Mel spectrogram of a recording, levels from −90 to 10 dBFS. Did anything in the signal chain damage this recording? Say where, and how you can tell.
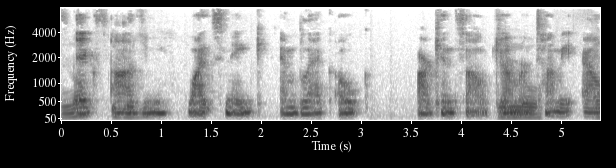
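No, nothing stood out on listening; the speech bears the expected marks of call microphone processing, with the lowest bass trimmed and nothing above 8 kHz, but I heard no damage from any stage of the chain.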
